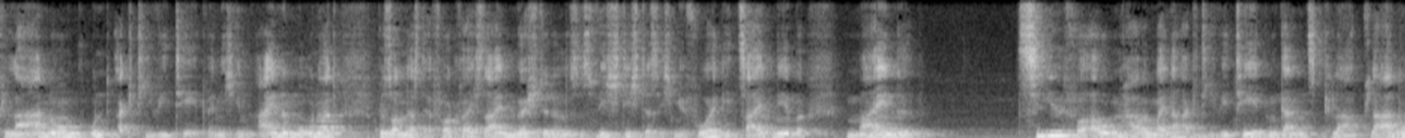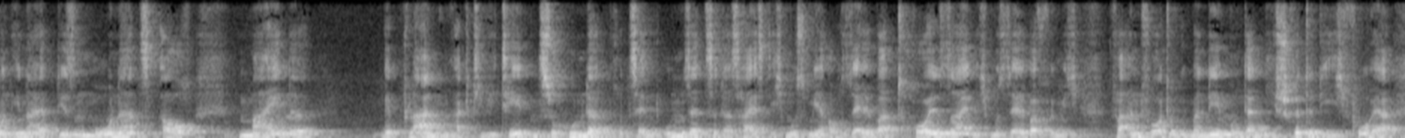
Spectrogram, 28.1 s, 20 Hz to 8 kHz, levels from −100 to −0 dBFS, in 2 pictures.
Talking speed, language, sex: 145 wpm, German, male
